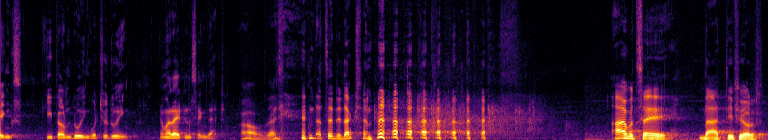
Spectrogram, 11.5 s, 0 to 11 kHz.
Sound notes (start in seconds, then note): 5.6 applause; 6.7 laughster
